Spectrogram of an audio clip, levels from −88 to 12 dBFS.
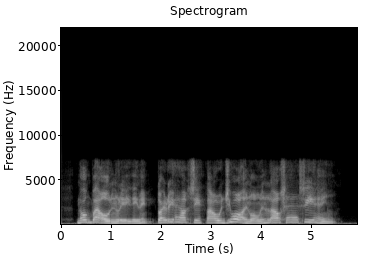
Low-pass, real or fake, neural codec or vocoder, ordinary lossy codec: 7.2 kHz; fake; autoencoder, 22.05 kHz, a latent of 192 numbers a frame, VITS, trained on many speakers; none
